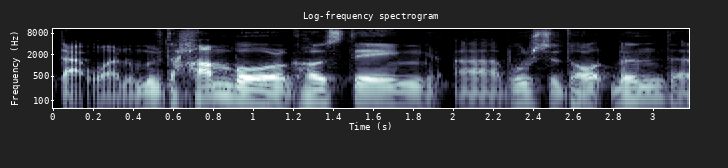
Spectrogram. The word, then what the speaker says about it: Hamburg: We move to Hanborg hosting uh Busha Dortmund and I'll say Amborg because it's the H is silent.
